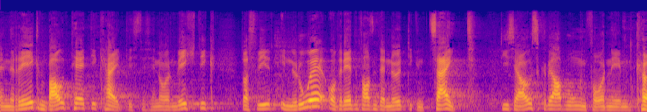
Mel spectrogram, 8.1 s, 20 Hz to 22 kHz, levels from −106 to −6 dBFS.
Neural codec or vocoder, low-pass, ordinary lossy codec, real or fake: none; 14.4 kHz; none; real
